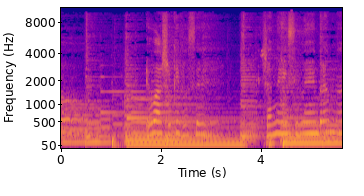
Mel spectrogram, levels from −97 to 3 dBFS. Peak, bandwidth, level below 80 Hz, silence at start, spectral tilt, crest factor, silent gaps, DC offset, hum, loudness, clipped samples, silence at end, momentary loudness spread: -8 dBFS; 11 kHz; -30 dBFS; 0 s; -6.5 dB/octave; 16 dB; none; under 0.1%; none; -25 LUFS; under 0.1%; 0 s; 8 LU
